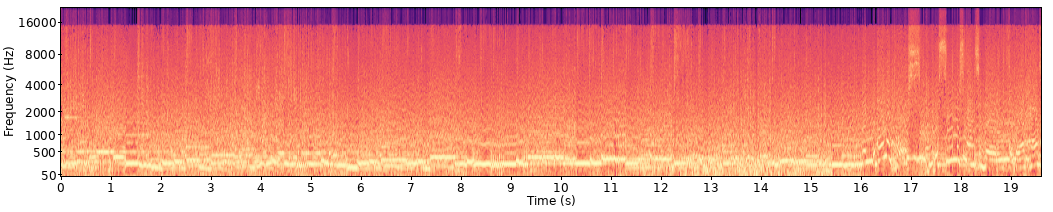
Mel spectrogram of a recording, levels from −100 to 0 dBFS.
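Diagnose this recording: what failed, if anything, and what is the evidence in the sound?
Sample-format conversion is the failed stage. From the start to the end the sound is a very loud, harsh distortion, and quiet passages come out as loud as everything else. The likely cause is signed and unsigned mixed up on 8-bit samples, so the top bit flips and every zero crossing becomes a jump across the full range. A waveform shows a solid band of large, abrupt swings. A spectrogram shows dense broadband energy through every part.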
